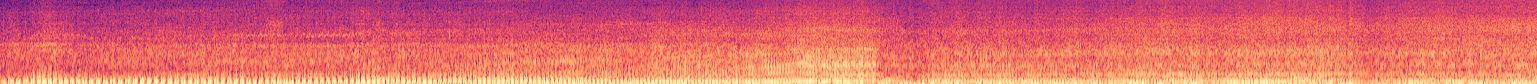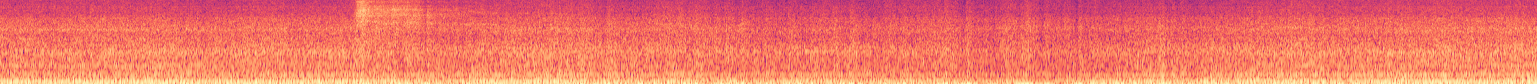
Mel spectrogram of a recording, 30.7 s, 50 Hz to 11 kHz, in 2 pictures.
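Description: Yamaha MT-07's parallel-twin engine under hard acceleration, its pitch climbing for about nine seconds, then dropping sharply with an upshift. A second drop comes about fifteen seconds in, then the engine settles to a steady cruise under a constant rush of wind noise.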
